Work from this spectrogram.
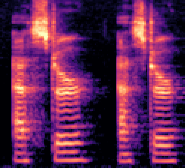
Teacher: We use a true T here because it's after the S. · In Esther, the letters th just say the t sound.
